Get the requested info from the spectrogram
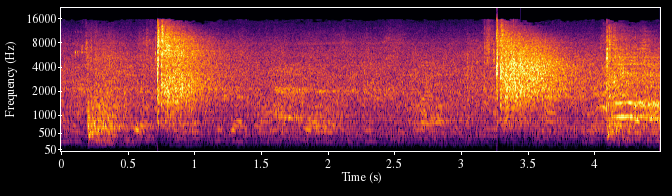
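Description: Rattan weapon blows in armoured combat: two loud, sharp cracks about two and a half seconds apart, each ringing briefly in the hall, with a duller knock just before the first.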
